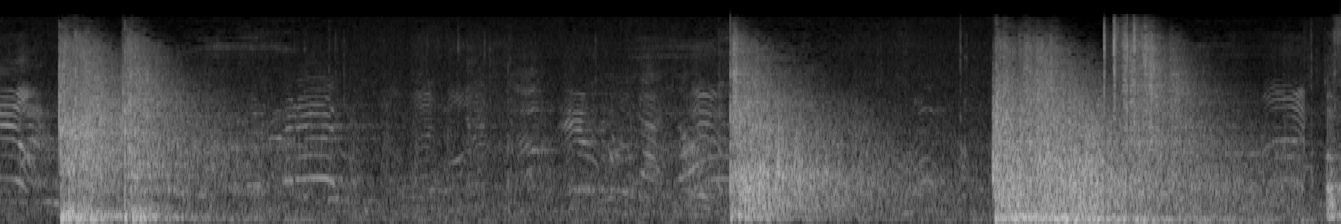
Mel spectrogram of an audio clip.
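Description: Black-powder blank shots firing in three loud reports, about half a second, five and a half and seven and a half seconds in, each fading slowly, the last a ragged volley of several shots close together.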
